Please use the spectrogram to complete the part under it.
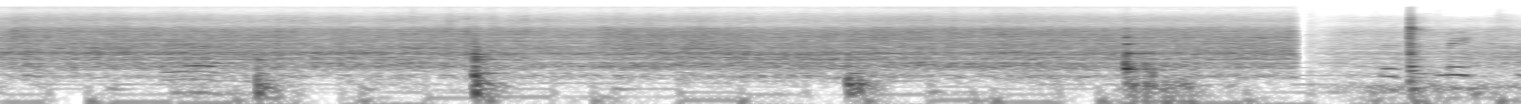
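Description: Lettuce stir-frying in a hot pan in a Filipino home kitchen, a loud continuous sizzle broken by occasional scrapes and knocks of a spatula tossing the leaves, with a brief word spoken near the end.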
